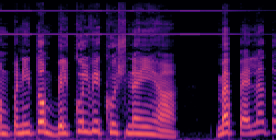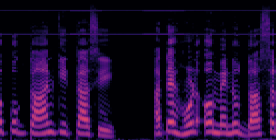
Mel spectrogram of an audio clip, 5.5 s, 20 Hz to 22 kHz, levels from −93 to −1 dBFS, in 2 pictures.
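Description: A speech recording carries two faults. Throughout, current drawn by a USB bus in its 125-microsecond microframes is leaking into the audio path through the power or ground, so a fixed-pitch USB whine sits under the speech. Its fundamental is 8 kHz, but the strongest component is the harmonic at 16 kHz, roughly 25 dB below the speech, heard as a thin, steady high squeal that never changes pitch. From 2.19 to 2.70 s, a level reduction of around 15 dB is applied in discrete jumps rather than as a continuous ramp, at a rate of a couple of hundred steps per second. That is zipper noise: each unsmoothed jump leaves a tiny discontinuity, and together they form a fine buzzy ticking laid over the speech while the level falls, even though the drop itself is heard as a fader-like move.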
